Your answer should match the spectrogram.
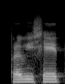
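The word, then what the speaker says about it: प्रविशेत्: So, but perfect pronunciation will be Pravishet and finish it off. Like that's okay. Pravishet is fine because we want to accent the difference.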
